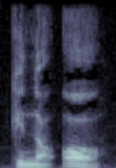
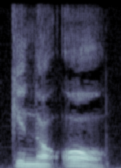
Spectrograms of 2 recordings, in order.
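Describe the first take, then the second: No difference in how they are said.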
